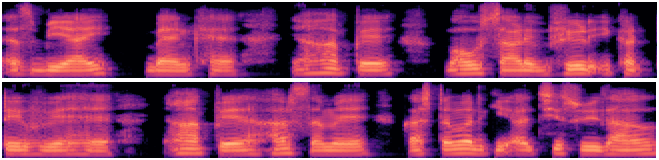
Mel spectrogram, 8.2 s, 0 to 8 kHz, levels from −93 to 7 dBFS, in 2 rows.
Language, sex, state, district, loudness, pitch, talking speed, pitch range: Hindi, male, Bihar, Supaul, -18 LUFS, 115 Hz, 145 wpm, 110-125 Hz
